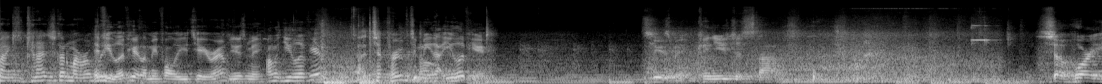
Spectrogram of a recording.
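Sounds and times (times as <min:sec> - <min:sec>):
high electronic beep: 0:09.7 - 0:10.0.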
